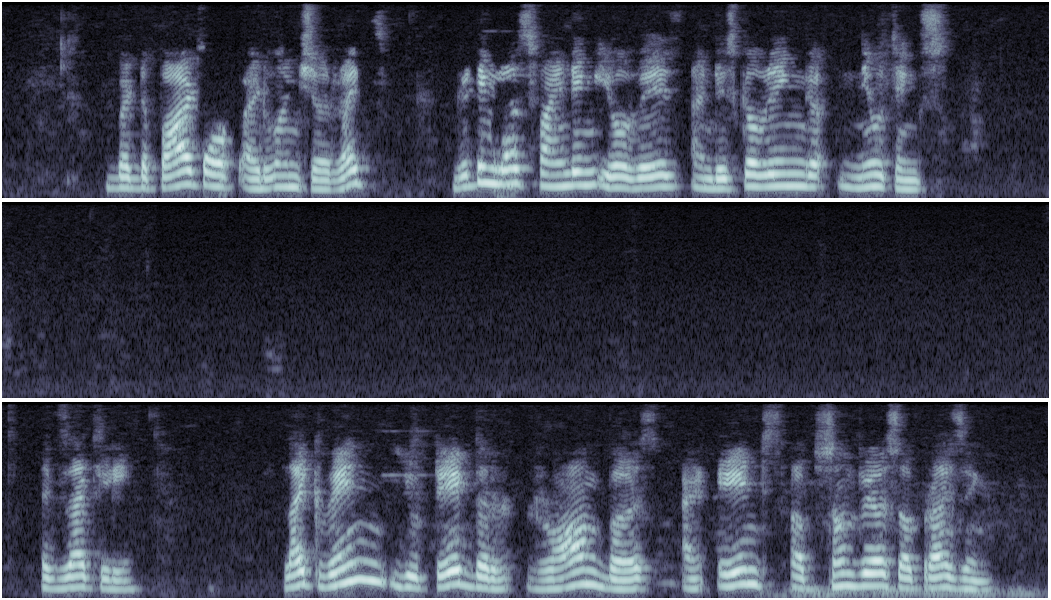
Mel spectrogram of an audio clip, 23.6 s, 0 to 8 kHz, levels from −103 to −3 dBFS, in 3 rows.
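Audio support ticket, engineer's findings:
No defects found in the speech recording on listening. Nothing to attribute to any component; no action needed.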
